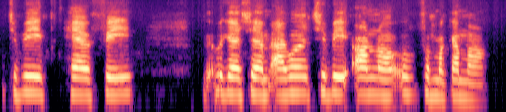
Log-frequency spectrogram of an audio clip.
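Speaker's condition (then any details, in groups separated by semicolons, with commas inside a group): Down syndrome; congenital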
